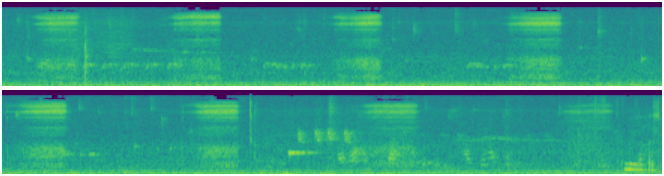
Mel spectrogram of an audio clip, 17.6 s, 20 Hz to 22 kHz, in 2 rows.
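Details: 4-month-old Belgian crossbreed dog snoring: regular snores with a hissing, whistling edge, about 13 a minute, over a steady low room hum.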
